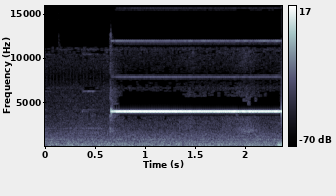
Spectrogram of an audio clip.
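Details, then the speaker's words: Simulated hospital training demonstration of a syringe pump with a steady, continuous high-pitched electronic occlusion alarm. "正しい対処方法ですまずは計測状態を作ります"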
